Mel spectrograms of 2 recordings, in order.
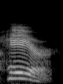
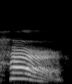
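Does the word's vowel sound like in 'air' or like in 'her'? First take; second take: air; her. First: The vowel sounds like the one in 'air'. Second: The vowel sounds like the one in 'her'. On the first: The speaker calls it right. "you know, hair" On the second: The speaker calls it wrong. "because I'm from saying or her"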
